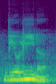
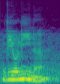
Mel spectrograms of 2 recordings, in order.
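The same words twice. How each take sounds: No difference in how they are said.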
